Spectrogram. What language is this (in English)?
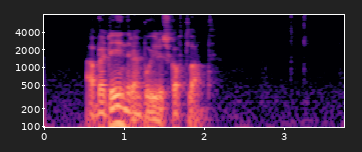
Faroese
